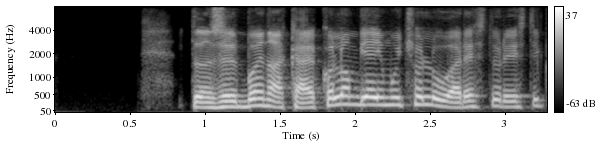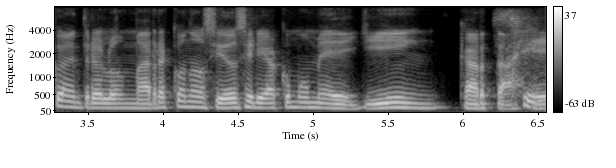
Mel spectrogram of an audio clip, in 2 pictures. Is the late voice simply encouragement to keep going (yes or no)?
yes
